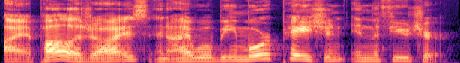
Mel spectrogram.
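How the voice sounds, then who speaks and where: A man's voice: a little high, animated, brisk, darkish tone, no room sound, studio quality. Wry, profane male game recapper. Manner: wry, irreverent, swears for comic effect. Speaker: video game summary host. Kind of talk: sarcastic story recap with asides.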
